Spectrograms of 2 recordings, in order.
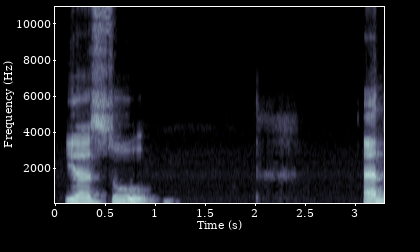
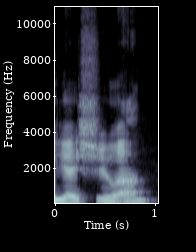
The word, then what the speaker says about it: Yeshua: Yeshu. And there's no in Greek, so you can't write anything there. And that is not an A, it's not an A, right? It's not really Yeshua, it's Yeshua.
